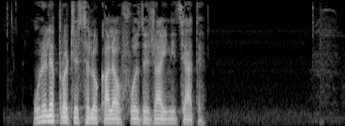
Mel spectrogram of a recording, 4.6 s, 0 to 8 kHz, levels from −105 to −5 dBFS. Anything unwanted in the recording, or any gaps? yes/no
no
